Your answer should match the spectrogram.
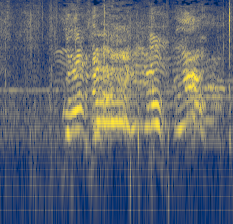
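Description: People shouting and yelling in high, strained voices, starting about half a second in, with no clear words.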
